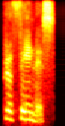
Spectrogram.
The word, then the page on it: profaneness: Indian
